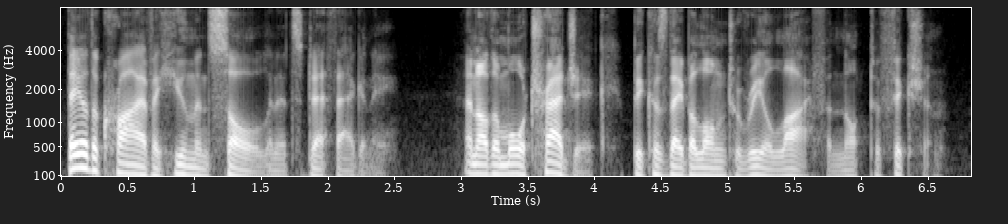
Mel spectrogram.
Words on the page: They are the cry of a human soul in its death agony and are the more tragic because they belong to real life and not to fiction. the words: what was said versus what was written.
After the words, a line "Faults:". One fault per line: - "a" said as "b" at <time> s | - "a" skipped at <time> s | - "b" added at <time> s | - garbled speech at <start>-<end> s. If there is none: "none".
They are the cry of a human soul in its death agony and are the more tragic because they belong to real life and not to fiction.
Faults:
none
